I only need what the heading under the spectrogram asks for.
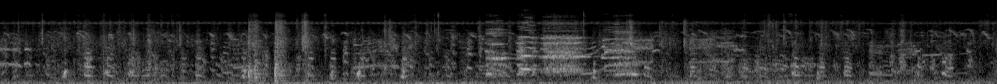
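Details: Farmed village rooster (ayam kampung or Bangkok chicken) with red and orange feathers, recorded at afternoon feeding time on 21 February 2022; a harmonic crow rises midway, among dense chirps and clucks from other poultry.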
